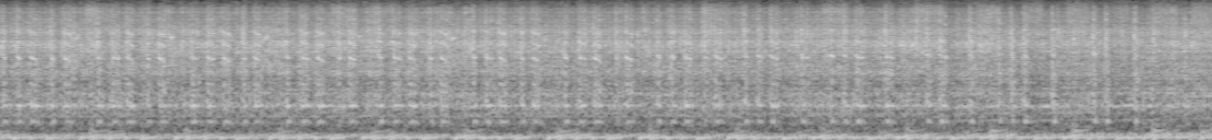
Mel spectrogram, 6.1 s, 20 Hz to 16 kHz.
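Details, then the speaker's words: 1962 Plymouth Valiant slant six, automatic, finally running after months of no-start once it made heat: rough loud engine roaring at high revs, wide-open throttle, uneven low pulses. "the throttle's wide open oh I was like I don't know what we're but okay we run now got it it'll run now"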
